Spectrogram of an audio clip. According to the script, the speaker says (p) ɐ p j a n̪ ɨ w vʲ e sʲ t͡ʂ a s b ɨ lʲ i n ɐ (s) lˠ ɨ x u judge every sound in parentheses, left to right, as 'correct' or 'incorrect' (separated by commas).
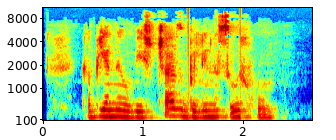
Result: incorrect, correct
